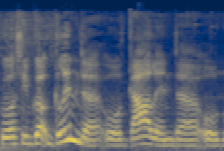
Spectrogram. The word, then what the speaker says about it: Glinda: personality-wise then of course you've got glinda or garlander or glinda the guy is silent god i love glenda on first glance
